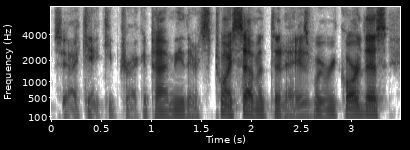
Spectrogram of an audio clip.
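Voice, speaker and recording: A man's voice: fairly low pitch, animated, fast talker, fairly bright tone, no room sound, clean studio sound. A man hosting a podcast in a casual, jokey, conversational way. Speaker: podcast host.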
